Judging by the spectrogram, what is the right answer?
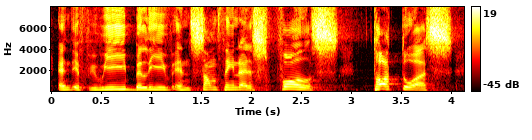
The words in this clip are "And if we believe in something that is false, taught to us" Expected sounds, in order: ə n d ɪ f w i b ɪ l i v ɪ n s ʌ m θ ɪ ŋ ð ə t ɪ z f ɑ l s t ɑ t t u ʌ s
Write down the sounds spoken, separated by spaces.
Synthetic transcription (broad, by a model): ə n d ɪ f w i b ɪ l i v ɪ n s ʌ m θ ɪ ŋ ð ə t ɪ s f ɑ l s t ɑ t t u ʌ s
